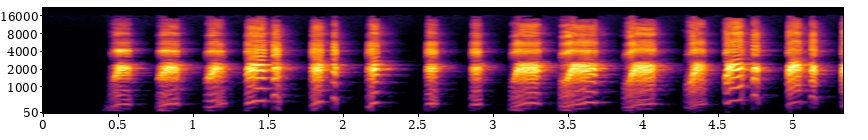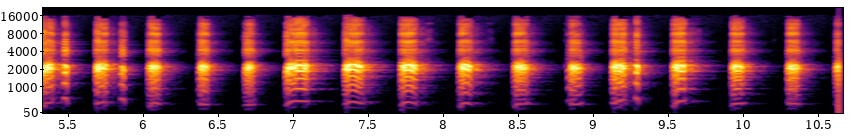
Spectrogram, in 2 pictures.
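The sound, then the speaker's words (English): A person blowing a duck call imitates a mallard hen's bouncing hen call: a long rhythmic string of many loud, nasal quacks, evenly paced with brief gaps between them. “so there's a couple different variations of that bouncing hen. I'll do a couple of them that I know.”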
